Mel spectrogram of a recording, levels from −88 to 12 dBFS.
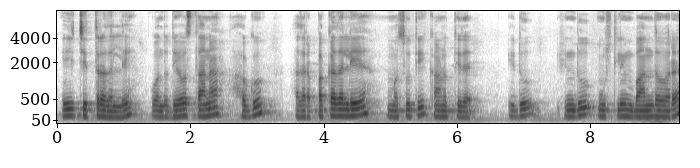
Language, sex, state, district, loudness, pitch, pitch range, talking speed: Kannada, male, Karnataka, Dharwad, -19 LUFS, 125 Hz, 115-135 Hz, 85 wpm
